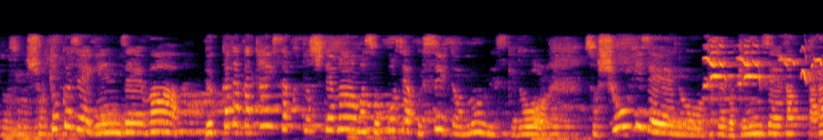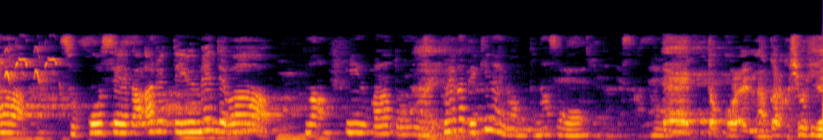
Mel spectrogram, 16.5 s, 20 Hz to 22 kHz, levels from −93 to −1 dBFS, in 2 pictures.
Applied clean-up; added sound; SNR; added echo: classical method WPE with log-MMSE.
